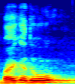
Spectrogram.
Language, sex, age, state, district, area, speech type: Manipuri, male, 45-60, Manipur, Kakching, rural, spontaneous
